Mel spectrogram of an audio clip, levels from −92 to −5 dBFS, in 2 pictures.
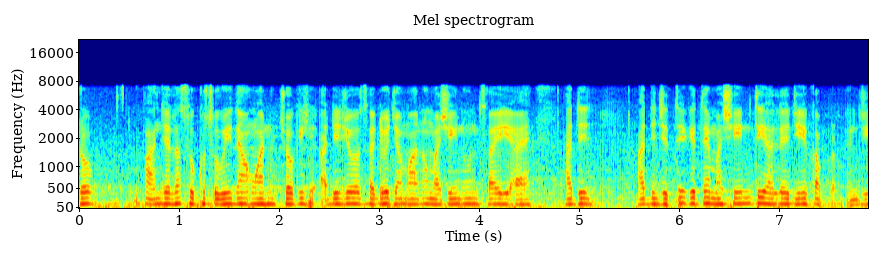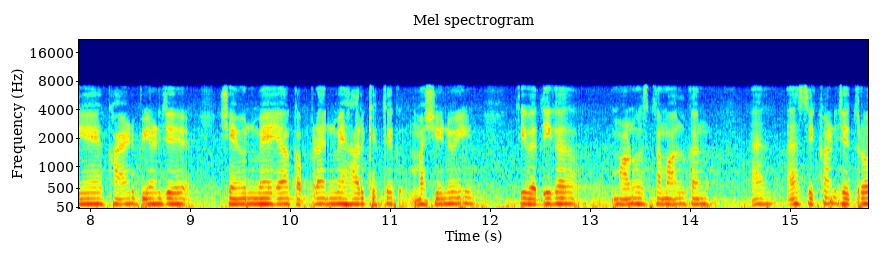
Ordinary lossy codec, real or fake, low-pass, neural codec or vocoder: none; fake; 7.2 kHz; vocoder, 22.05 kHz, 80 mel bands, Vocos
